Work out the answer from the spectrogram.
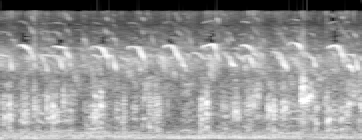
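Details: Home flock of chickens, hens and roosters, at their breakfast feed; repeated bright, downslurred peeps, nearly three a second, over lower clucking chatter.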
